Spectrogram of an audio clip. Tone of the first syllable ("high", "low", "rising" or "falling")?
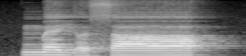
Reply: high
